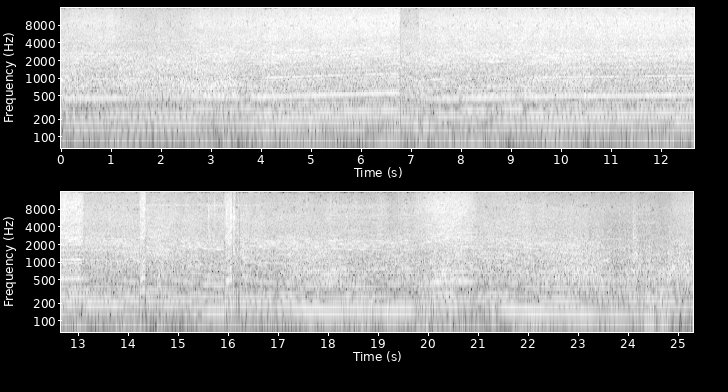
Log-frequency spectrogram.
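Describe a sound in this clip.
A race car engine roars loudly, its pitch rising as it speeds up and dropping sharply at each gear change.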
